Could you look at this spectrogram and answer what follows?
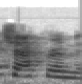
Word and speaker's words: chakram: wait how do you say that perk yeah chakram is how it is in the way and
